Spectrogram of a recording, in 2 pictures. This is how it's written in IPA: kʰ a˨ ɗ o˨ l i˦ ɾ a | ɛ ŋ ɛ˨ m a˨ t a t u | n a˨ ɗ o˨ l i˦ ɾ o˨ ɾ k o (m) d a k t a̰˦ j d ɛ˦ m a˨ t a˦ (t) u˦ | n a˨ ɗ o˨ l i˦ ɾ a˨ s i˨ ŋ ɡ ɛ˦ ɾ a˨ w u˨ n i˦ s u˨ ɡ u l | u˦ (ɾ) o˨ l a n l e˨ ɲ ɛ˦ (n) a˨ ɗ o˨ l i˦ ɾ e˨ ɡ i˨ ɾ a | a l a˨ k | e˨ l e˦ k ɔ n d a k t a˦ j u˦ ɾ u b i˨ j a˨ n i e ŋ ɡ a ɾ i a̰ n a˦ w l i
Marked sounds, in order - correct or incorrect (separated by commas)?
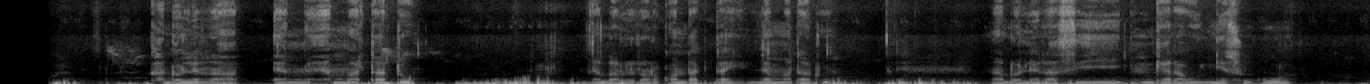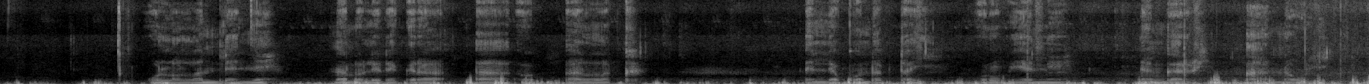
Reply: incorrect, correct, incorrect, correct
